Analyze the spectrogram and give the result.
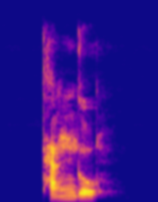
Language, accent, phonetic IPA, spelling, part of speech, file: German, Austria, [ˈtaŋɡo], Tango, noun, De-at-Tango.ogg
- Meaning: 1. tango (dance) 2. pilsner mixed with grenadine or (in Westphalia) with one of the red soft drinks Regina or Emsgold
